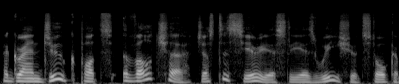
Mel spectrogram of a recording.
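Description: Nothing in this bit of speech points to a technical fault, so there's nothing to flag here.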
